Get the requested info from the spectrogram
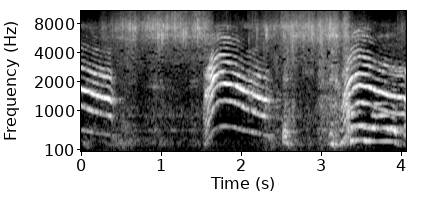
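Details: Pet cat in the bath giving three drawn-out complaining meows, the middle one loudest and downward-curving, with running water and a brief man's voice in between.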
